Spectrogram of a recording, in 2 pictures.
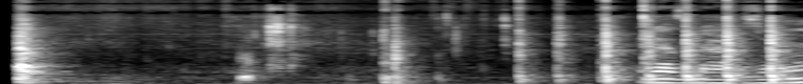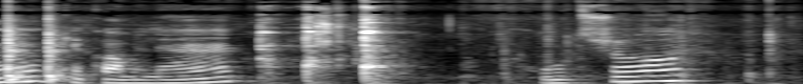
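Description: A food processor being taken apart after chopping nuts: a sharp plastic clack at the start, then scattered plastic clicks and knocks as the lid comes off and the chopping blade is lifted out of the bowl. A voice is heard briefly in the middle and near the end.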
